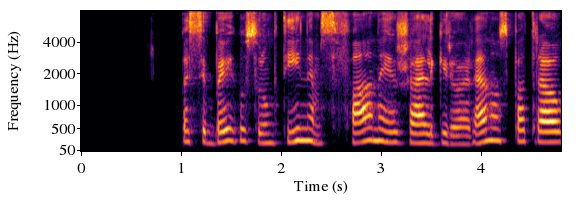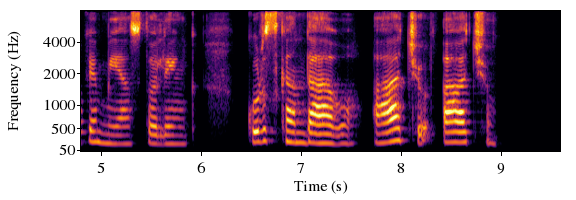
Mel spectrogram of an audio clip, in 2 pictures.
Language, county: Lithuanian, Klaipėda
